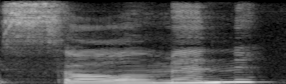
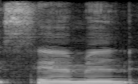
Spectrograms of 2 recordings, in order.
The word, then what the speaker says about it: salmon: one is salmon okay we do not say Salon okay salmon is um type of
